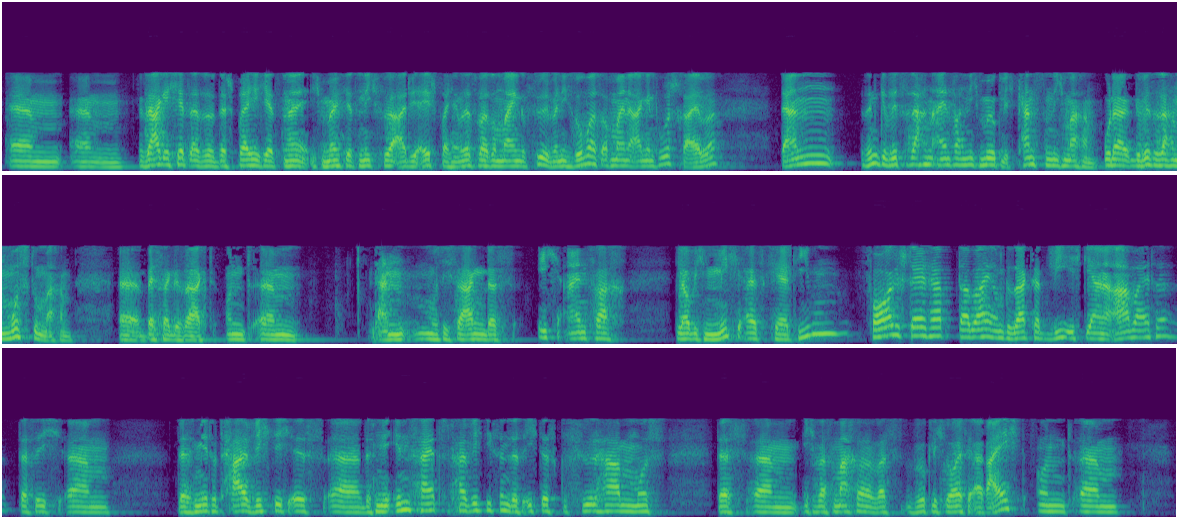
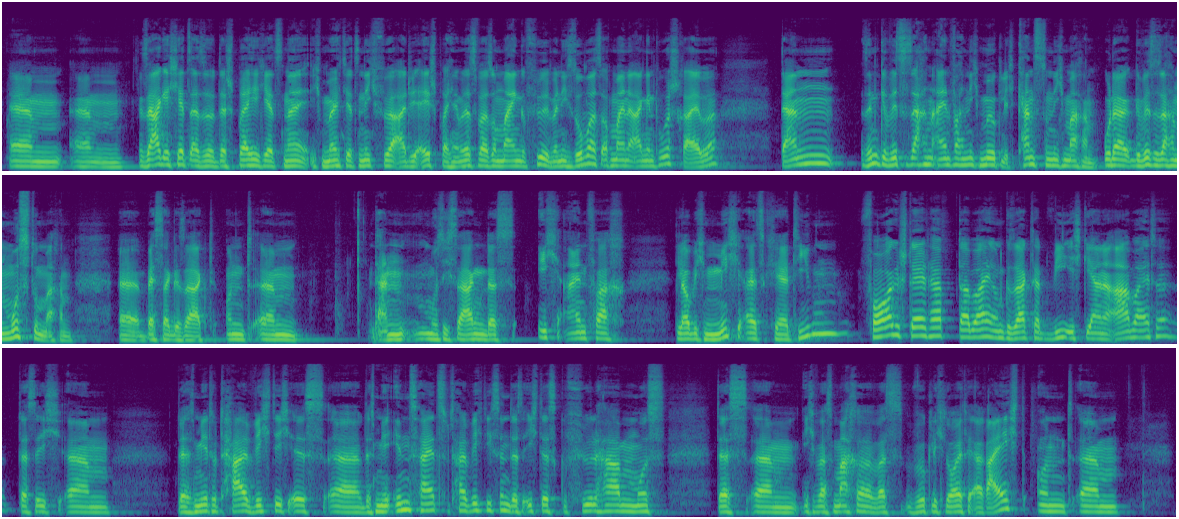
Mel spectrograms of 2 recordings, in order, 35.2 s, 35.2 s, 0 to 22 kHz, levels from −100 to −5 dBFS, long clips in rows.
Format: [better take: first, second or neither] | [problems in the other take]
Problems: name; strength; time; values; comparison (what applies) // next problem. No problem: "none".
second | garbled, watery; badly; nothing above 4 kHz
